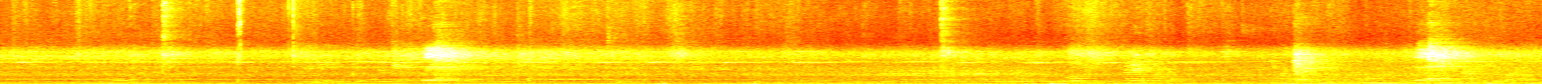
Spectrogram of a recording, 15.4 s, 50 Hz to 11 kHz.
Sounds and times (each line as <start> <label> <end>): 11.0 Traffic Sound 15.4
